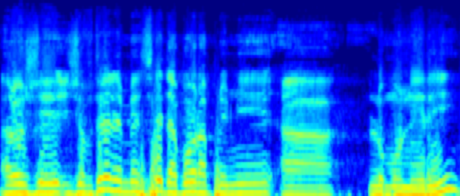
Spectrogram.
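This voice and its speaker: At a fairly slow pace, a man talks with a dark, mellow tone and ordinary pitch variation. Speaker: academic lecturer. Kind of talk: lecture. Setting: university hall with live audience, streamed online.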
